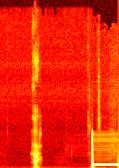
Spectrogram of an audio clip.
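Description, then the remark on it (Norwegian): A short muffled thump, then a steady, buzzy telephone ringing tone starts and holds at one pitch, fairly loud, as a call connects. No one speaks. “Da er vi på linje. Så venter vi på svar.”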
